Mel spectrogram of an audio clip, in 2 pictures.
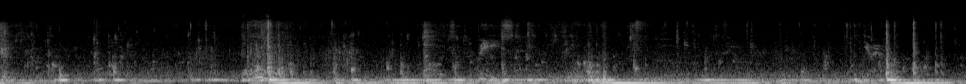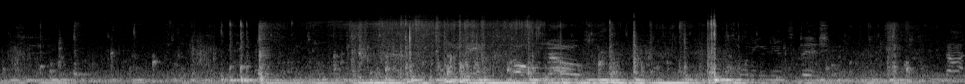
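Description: Low rumble and a hum that cut in and out every second or two aboard a small aluminum fishing boat, with scattered knocks and brief indistinct voice sounds.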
